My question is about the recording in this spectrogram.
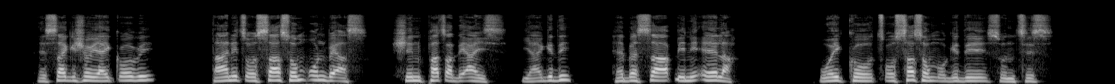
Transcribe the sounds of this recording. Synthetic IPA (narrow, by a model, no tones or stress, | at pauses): hɛsːɐɡɪʃɔjɐjkʼːo̞ːbɪ | t̪aːnɪt͡sʼo̞ːsːaːsɔmʔɔnbɛʔɐs | ʃɪnpɐt͡sʼɐd̪ɛʔɐjs | jaːɡɪd̪ɪ | hɛbɛsːaːɓɪnɪʔeːlɐ | wɔjkːɔt͡sʼo̞ːsːasɔmʔɔɡɪd̪ɪsʊnt͡sːɪs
